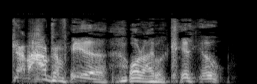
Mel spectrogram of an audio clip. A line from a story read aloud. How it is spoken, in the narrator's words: screamed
